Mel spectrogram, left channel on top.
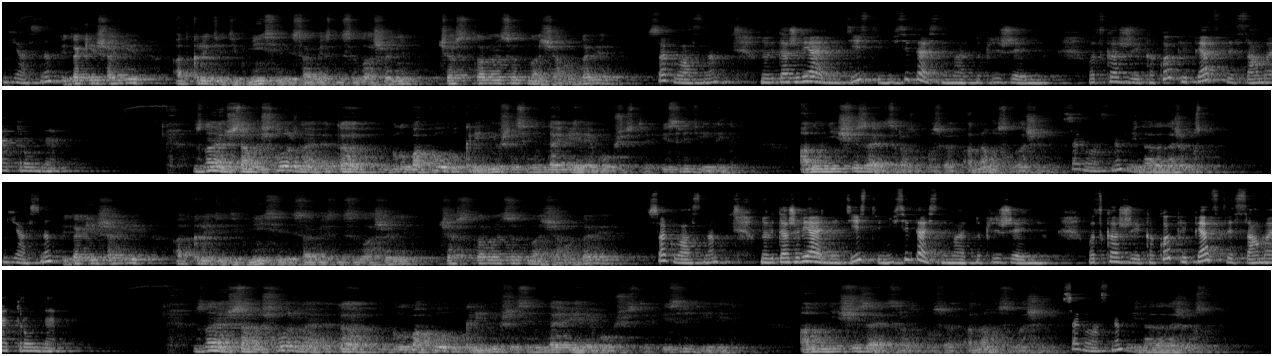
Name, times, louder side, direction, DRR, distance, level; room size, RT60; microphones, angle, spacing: voice 1, 0.0-0.5 6.5-13.3 23.3-24.0, right 4 dB, 35° right, 9 dB, 0.4 m, -32 dB
voice 2, 0.6-4.1 4.4-6.1 14.3-20.0 20.7-23.2 23.9-24.7, left 1 dB, 75° left, -1 dB, 1.7 m, -32 dB
9.4 x 5.6 x 3.3 m, 1.2 s
head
